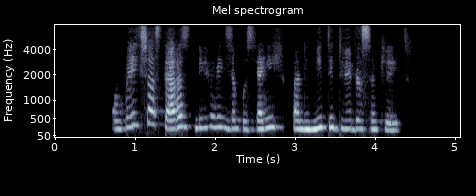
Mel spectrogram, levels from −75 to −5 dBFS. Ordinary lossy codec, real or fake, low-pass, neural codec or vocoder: none; fake; none; codec, 16 kHz, 0.5 kbps, X-Codec, HuBERT features, trained on general audio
